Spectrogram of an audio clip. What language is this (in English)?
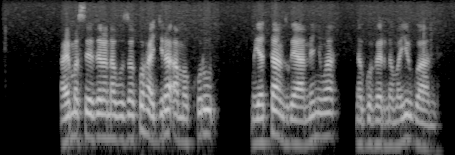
Kinyarwanda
